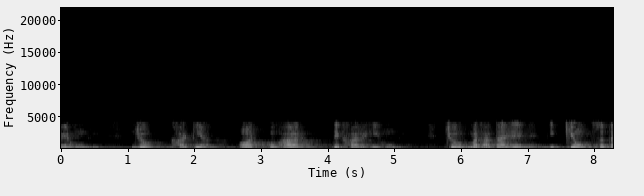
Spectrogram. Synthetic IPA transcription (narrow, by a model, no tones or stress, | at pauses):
ɾẽɦõːŋɡid͡ʒoːɡʰʱaːʈijãɔːɾʊbʱaːɾd̪ɪkʰaɾɐɦiɦõːŋɡi | d͡ʒoːbɐt̪aːt̪aɦɛkikjõːsɐt̪a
